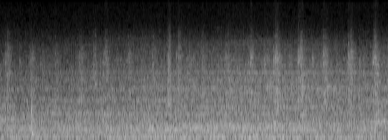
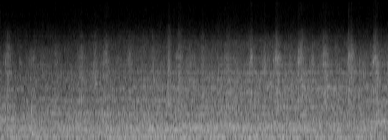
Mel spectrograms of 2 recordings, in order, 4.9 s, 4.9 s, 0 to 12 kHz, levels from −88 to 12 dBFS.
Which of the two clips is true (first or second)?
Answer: first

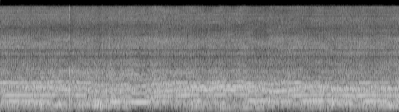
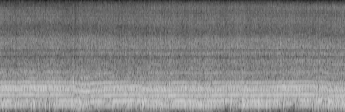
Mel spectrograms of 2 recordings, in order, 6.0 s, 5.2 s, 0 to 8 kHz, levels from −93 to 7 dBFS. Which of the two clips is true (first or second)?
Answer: second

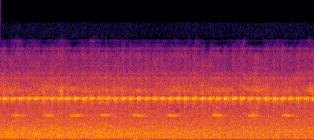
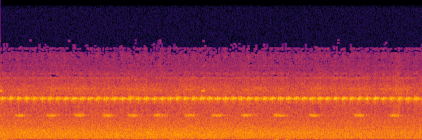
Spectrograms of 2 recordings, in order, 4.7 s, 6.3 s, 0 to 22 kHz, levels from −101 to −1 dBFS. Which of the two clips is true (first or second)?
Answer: second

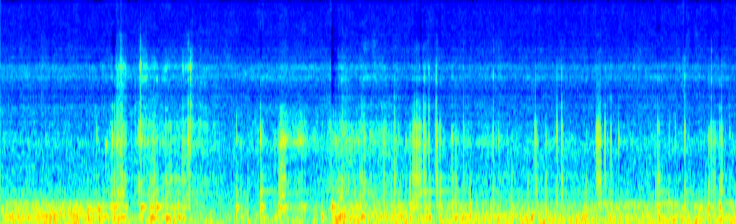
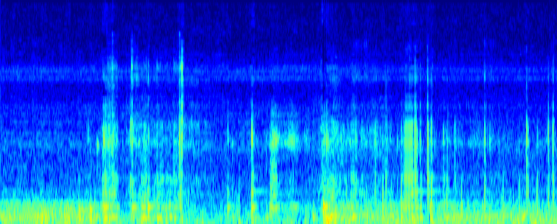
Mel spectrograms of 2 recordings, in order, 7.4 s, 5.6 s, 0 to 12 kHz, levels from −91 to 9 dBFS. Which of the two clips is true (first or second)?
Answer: second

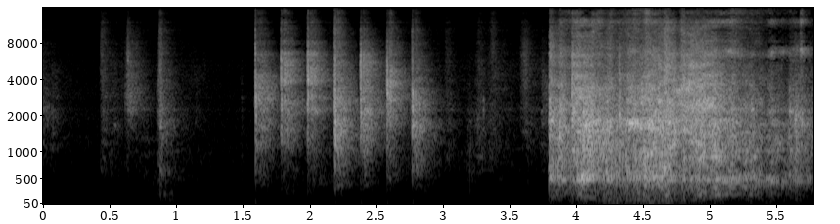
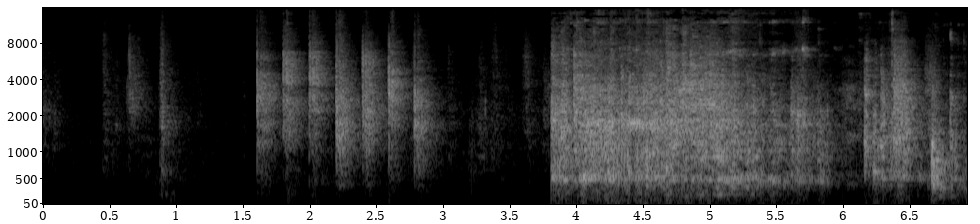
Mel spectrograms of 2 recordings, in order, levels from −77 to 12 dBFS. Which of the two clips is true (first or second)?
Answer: second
